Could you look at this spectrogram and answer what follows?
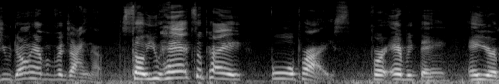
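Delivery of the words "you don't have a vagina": lightly mimicking [name], quick and softer; a quick breezy [name] line. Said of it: "In my [name] voice".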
